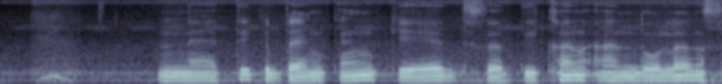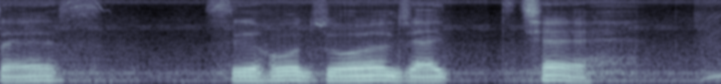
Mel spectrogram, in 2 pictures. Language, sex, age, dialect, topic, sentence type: Maithili, male, 36-40, Bajjika, banking, statement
